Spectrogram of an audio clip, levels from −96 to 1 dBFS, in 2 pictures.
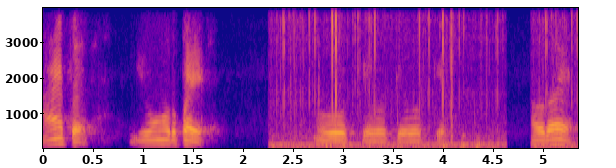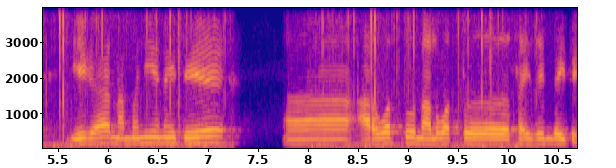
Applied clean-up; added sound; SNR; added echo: none; Crackle; 12 dB; none.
